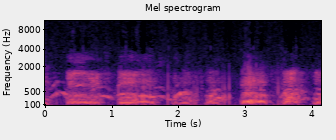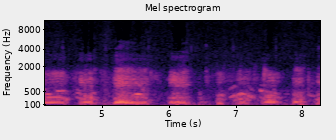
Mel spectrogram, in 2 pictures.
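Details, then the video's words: Poochon puppies growling while play fighting: low rumbling growls in pulsed bursts about every half second, rising and falling over the stretch. "Poochons play fighting"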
